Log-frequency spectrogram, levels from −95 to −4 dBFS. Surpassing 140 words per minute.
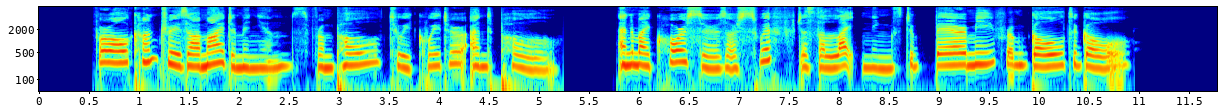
No: slow, 135 wpm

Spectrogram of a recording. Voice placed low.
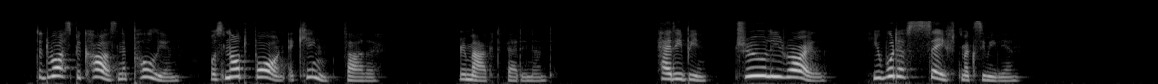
No: very high, 250 Hz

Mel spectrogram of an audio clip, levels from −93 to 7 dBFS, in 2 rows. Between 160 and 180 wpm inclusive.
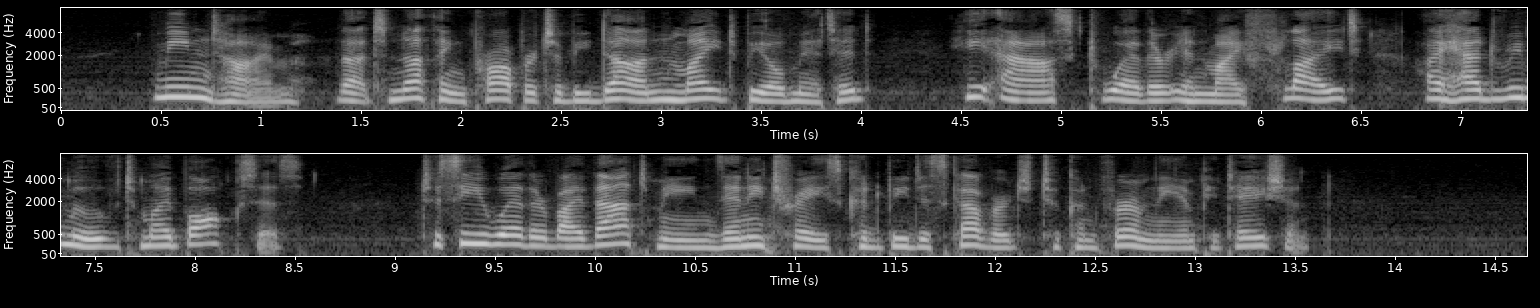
No: average, 145 wpm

